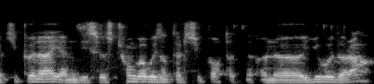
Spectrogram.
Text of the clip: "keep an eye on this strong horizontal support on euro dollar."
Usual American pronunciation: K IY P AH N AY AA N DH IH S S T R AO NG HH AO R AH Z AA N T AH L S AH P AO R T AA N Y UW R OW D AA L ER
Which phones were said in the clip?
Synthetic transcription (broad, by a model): K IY P AH N AY AA N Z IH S S T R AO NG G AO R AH Z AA T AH L S AH P AO R T AA N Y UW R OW D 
